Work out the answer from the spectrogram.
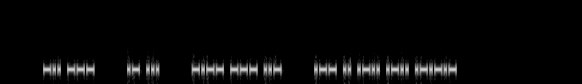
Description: Morse code, heard as a keyed tone, about 50 wpm, 700 Hz. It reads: DO AS YOU WILL.
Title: 2x Word-Spacing - Sentences from Top 100 Words - 50wpm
